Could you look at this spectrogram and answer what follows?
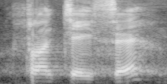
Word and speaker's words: francese: C se prononce ch devant E et I. Par exemple, ciao, salut, francese, voyez, C, E, ça fait ch, francese, ciao, francese, français, ciao, salut.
